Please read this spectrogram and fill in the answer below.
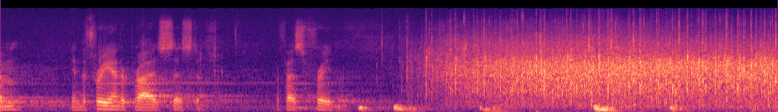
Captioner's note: applause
